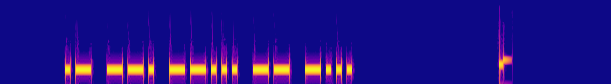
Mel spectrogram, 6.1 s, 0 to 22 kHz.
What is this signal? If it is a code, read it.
Morse code, heard as a keyed tone, about 21 wpm, 700 Hz. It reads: AG7MB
